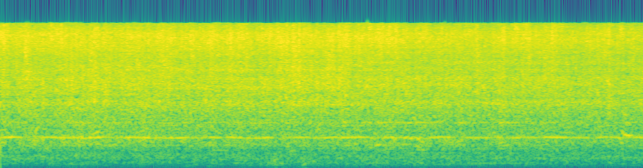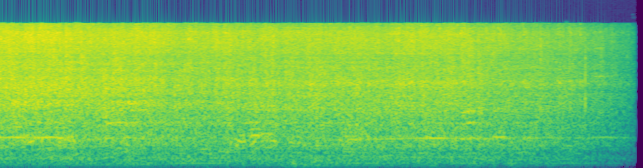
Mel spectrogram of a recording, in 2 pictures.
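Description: A train of metal shopping carts rolling and rattling as it is pushed along, a steady rumble of many wheels with a thin high whine running through it, fading toward the end.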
